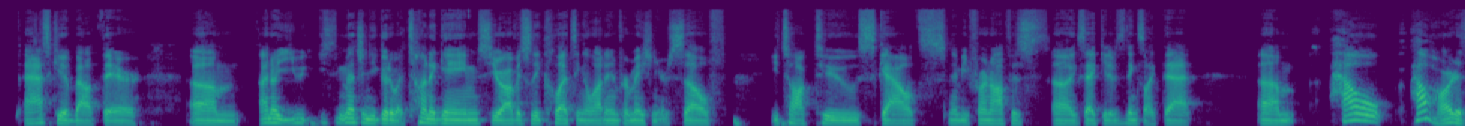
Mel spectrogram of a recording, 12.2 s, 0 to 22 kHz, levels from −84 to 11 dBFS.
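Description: No technical faults are audible.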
